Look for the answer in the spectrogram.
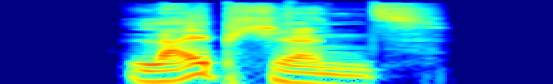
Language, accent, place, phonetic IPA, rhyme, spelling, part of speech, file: German, Germany, Berlin, [ˈlaɪ̯pçəns], -aɪ̯pçəns, Leibchens, noun, De-Leibchens.ogg
- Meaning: genitive singular of Leibchen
